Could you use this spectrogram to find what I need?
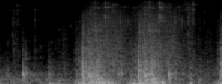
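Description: A heavy body hits the ground and rolls with a loud crash.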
